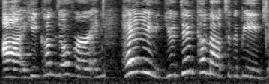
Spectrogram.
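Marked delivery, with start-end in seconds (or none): 1.6-3.5 high, loud cheery hello; excited greeting. Retold or imitated. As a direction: greet her like a pleasant surprise. DJ greeting her at beach.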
